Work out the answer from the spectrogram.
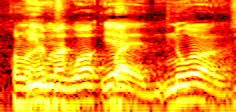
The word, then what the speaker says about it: New Orleans: In New Orleans. Am I saying it right? Past that same project. New Orleans. No, I've seen it spelled N-A-W-L-I-N-S. We don't say that shit.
